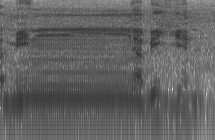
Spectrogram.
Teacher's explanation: تو نون کا نون میں ادغام ہوا مع الغنہ، یعنی غنے کے ساتھ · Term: ادغام مع الغنہ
